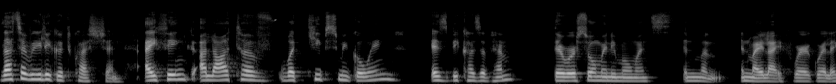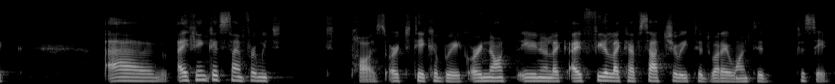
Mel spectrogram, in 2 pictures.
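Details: Emirati adult woman speaking English who has stuttered since childhood, aware of it by age 12, stutters much less in English than Arabic; stuttering.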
